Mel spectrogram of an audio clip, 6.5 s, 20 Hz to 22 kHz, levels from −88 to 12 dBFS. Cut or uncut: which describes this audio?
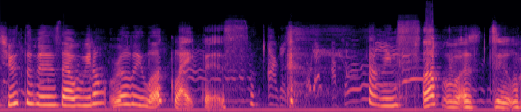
uncut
